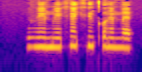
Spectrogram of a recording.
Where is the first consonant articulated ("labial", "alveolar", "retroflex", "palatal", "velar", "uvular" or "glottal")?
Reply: labial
